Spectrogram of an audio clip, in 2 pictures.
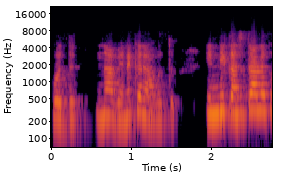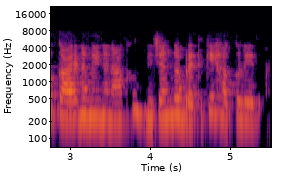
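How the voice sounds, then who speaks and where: Sad young pregnant girl, woman reading, resigned tone, higher voice, echoey. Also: fairly even intonation, moderate pace, lightly acted. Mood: sorrowful. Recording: echoey room, dull lo-fi.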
